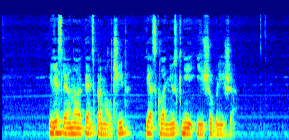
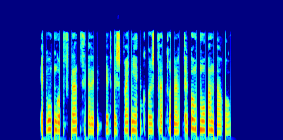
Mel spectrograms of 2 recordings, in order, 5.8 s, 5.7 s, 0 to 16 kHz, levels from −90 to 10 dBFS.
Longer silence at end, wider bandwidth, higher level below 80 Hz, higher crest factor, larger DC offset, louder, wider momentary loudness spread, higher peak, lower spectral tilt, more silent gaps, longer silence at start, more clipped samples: about the same, 1.1 s vs 1.1 s; first, 11.5 kHz vs 7.8 kHz; first, -42 dBFS vs -50 dBFS; about the same, 16 dB vs 20 dB; neither; about the same, -16 LUFS vs -18 LUFS; about the same, 11 LU vs 9 LU; about the same, -2 dBFS vs 0 dBFS; first, -7 dB/octave vs -4 dB/octave; second, none vs 2.39-2.44 s, 4.45-4.49 s; first, 1 s vs 0.8 s; neither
